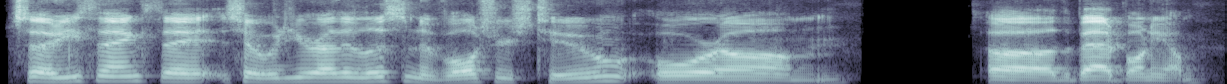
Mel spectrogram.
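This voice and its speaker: A man's voice: medium pitch, normal speed, clean tone. A man guesting on a casual podcast as a streamer, teasing his co-host in a jokey manner with bursts of laughter. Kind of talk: casual chat.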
